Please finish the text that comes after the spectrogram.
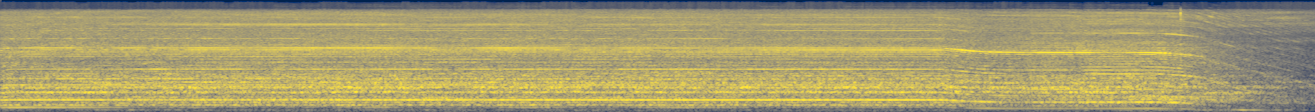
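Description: A Hyundai cordless leaf blower runs at maximum with turbo engaged, a loud steady whining fan roar with strong tonal hum that holds constant, then drops slightly in pitch near the end as it begins to wind down.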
